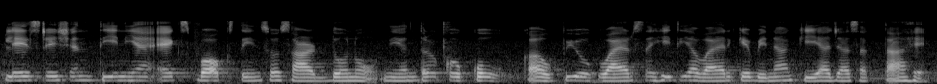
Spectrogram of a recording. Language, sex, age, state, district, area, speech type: Hindi, female, 45-60, Madhya Pradesh, Harda, urban, read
